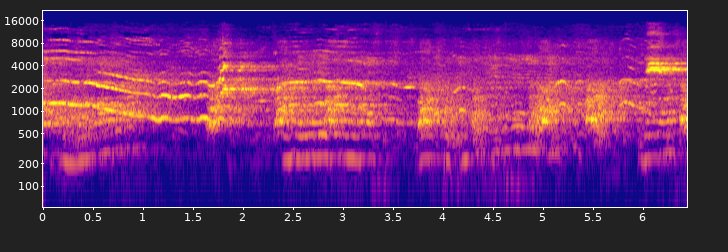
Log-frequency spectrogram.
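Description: A dog whining and howling in a run of long, high-pitched cries. The first cry slides down in pitch, and shorter wavering ones follow.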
